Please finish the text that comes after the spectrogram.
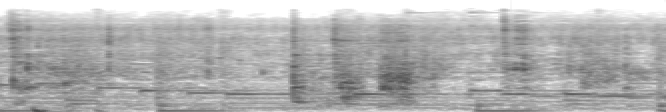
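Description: A watery chicken kosha with potatoes simmers and bubbles in a pan, giving a soft sizzle with intermittent scraping and clinks from stirring nearby and no voices.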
